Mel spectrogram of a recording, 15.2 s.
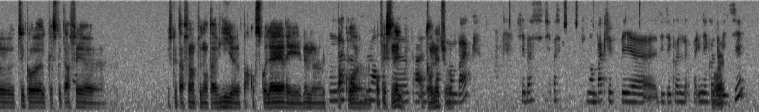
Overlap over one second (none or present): present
